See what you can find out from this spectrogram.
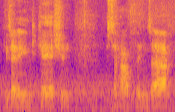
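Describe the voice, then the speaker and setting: A man's voice: mid-range voice, monotone, brisk, background noise. A middle-aged man with a Yorkshire accent casually reviewing a camping chair in his kitchen, hesitating and thinking aloud with many ums. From Yorkshire, England. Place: home kitchen, indoors. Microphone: camera a few feet away.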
